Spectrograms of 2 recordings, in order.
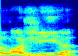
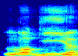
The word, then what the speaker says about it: logia: a Cuidado aí que muita gente não é pronuncia logia Acessa pra você não existe em grego a pronúncia correta é lo guia Como eu disse anteriormente como quando falávamos de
